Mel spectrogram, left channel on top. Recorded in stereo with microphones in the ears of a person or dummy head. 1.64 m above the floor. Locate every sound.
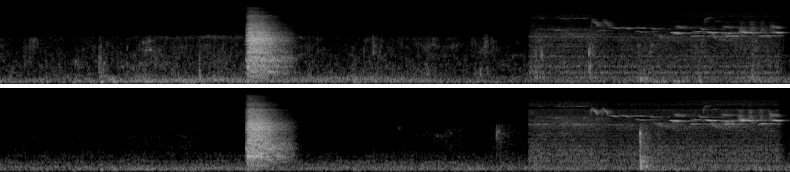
2.5 s a gunshot: 25° right (ahead or behind), 0.7 m
5.3 s a bird: 90° right, 0.9 m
